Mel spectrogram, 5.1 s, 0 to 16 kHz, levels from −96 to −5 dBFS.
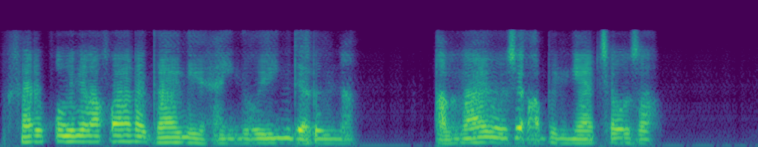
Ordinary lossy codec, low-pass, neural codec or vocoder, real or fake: none; 7.2 kHz; codec, 16 kHz, 0.5 kbps, FreqCodec, smaller model; fake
